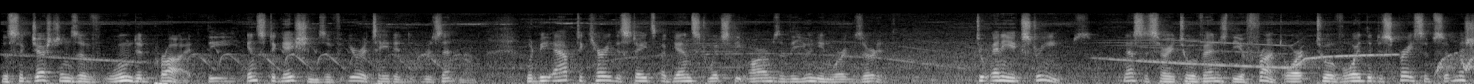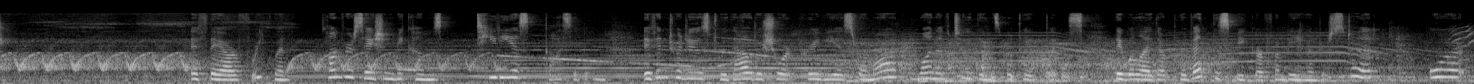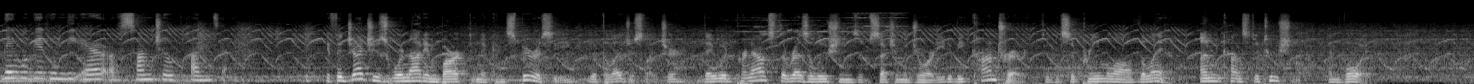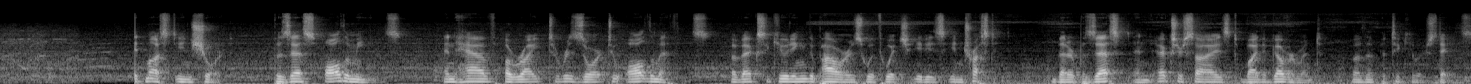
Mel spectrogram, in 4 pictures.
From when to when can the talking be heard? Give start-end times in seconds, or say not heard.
0.0-8.9, 9.8-14.8, 16.6-31.9, 32.8-43.1, 45.5-58.8.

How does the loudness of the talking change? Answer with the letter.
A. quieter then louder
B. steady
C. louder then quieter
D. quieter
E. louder
B.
